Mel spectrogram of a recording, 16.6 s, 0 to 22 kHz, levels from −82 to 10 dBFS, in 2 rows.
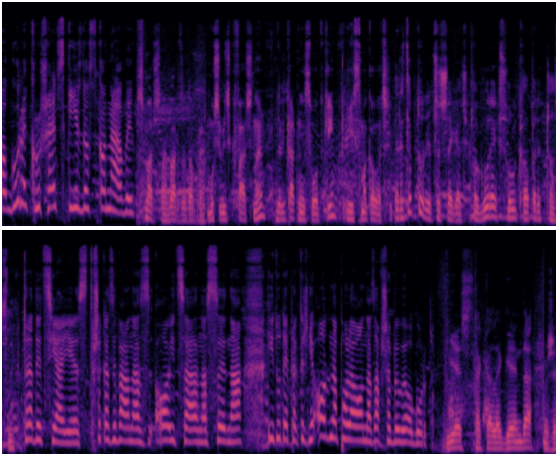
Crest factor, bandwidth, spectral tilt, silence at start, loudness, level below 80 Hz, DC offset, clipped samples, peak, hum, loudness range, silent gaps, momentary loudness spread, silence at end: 22 dB; 16.5 kHz; -3.5 dB/octave; 0 s; -32 LUFS; -72 dBFS; under 0.1%; under 0.1%; -10 dBFS; none; 2 LU; none; 4 LU; 0 s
